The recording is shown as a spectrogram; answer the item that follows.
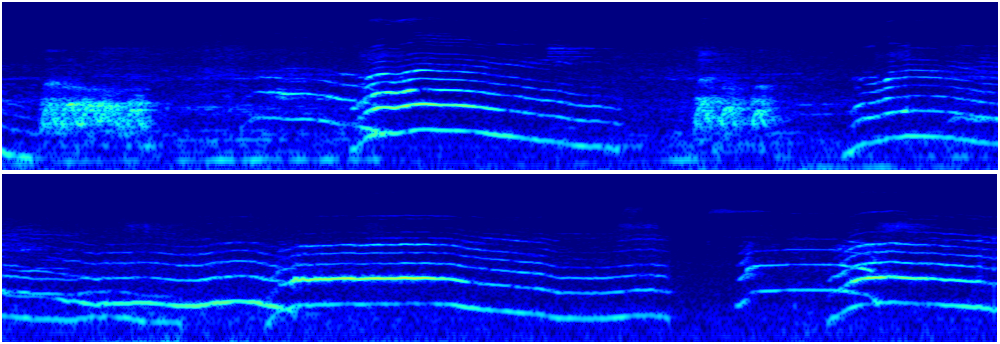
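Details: Cats yowling in a territorial fight in Korea, likely stray cats: repeated long, wavering howls with rising-and-falling pitch, overlapping callers, short bursts of scuffling noise between cries.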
